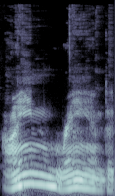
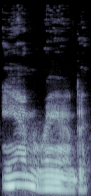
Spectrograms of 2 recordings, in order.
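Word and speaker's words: Ayn Rand: Next is Ein Rand. Not Anne Rand.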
